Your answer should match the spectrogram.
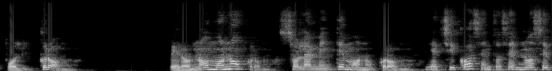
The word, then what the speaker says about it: monocromo: ¿Monócromo o monocromo? Lo correcto, chicos, no es monócromo, es monocromo. Palabra grave terminada en vocal no se tilda.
